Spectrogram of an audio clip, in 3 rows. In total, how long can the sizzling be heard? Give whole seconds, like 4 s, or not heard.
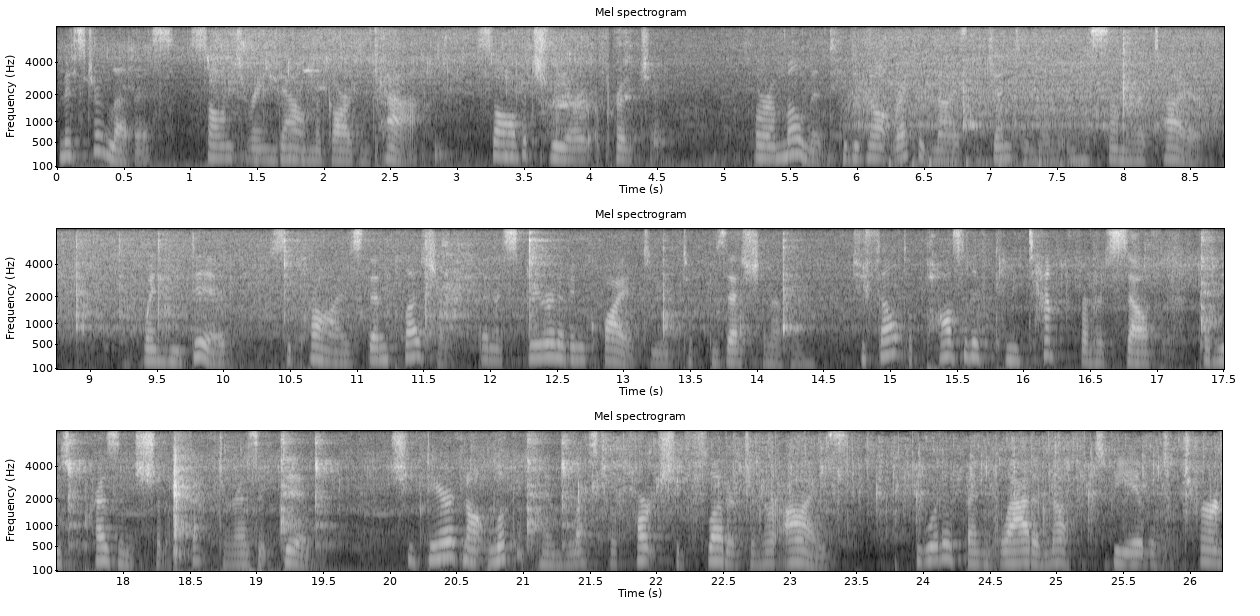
26 s.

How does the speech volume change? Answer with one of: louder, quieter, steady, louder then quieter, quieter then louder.
steady.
